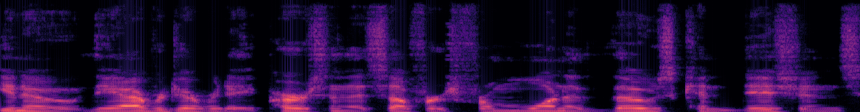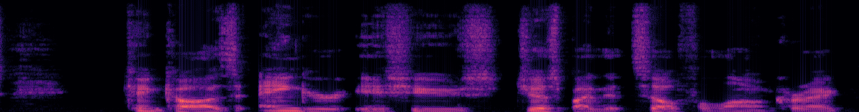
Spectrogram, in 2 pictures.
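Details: Adult male speaker; typical speech.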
